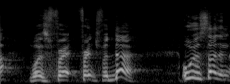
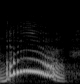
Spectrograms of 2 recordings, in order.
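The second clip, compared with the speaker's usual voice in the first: high trumpeting elephant noise. Retold or imitated.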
